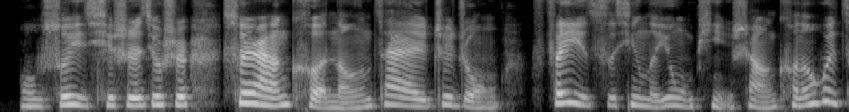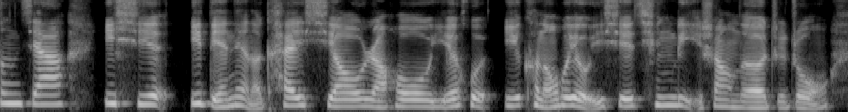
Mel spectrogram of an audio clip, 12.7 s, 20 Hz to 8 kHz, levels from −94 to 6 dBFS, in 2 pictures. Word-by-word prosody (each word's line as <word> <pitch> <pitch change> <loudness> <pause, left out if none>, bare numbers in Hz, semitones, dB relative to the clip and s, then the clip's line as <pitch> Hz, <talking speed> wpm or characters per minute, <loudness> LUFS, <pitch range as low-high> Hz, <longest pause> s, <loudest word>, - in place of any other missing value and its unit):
哦， 185 -1 -4
所 225 +5 +3
以 230 -3 +2
其 205 +1 +1
实 205 0 +4
就 230 +2 +2
是， 220 -1 +4 0.2
虽 275 -1 +5
然 230 -3 +8
可 230 - 0
能 150 +3 -5
在 205 -2 +1
这 225 +4 -4
种 155 -6 -6 0.2
非 270 +1 +3
一 250 -6 0
次 210 -1 -6
性 205 0 -5
的 170 - -6
用 200 -2 -6
品 185 0 -9
上， 150 +3 -4
可 210 - -6
能 225 +5 -1
会 315 +1 -1
增 265 -1 -1
加 245 -1 +2 0.3
一 265 - +2
些 255 - -1
一 265 -1 +2
点 180 -7 0
点 210 -1 -3
的 - - -4
开 210 -1 +1
销， 190 -4 0
然 175 -4 +1
后 180 0 -1
也 170 +2 -2
会 195 - -3
也 205 0 -2
可 215 - -5
能 190 - -1
会 210 0 +3
有 - - +3
一 - - -4
些 190 +1 0
清 215 +3 -3
理 195 -6 -6
上 180 -3 -3
的 150 -1 +1
这 155 0 -10
种 150 -4 -5
205 Hz, 245 characters per minute, -24 LUFS, 180-230 Hz, 0.3 s, 然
